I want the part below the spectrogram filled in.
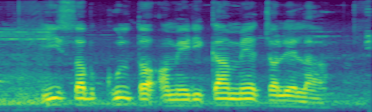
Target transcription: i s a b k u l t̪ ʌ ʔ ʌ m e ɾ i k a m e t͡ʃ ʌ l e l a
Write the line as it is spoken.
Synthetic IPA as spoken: i s ʌ b k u l t̪ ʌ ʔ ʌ m e ɾ i k a m e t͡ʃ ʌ l e l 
